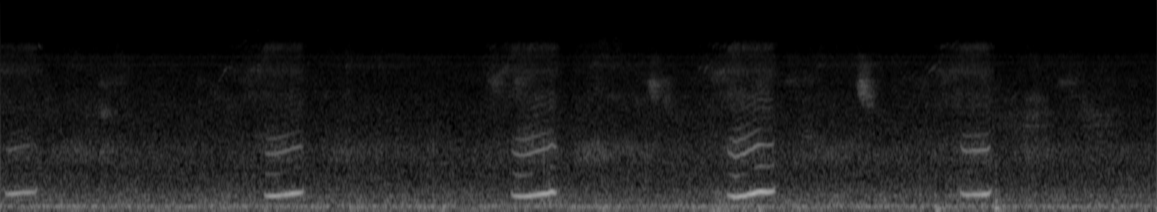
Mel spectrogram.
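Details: Shirokoro, a rescued pet cat, snores while napping on the owner's lap indoors, with no background music. Soft squeaky rising 'puu' notes come about every two and a half seconds over a low steady hum.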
